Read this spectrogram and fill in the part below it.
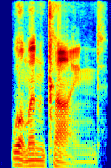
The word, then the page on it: womankind: British English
